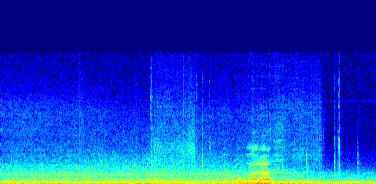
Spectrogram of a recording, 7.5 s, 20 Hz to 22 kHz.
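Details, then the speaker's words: 2009 Chevrolet Cobalt after replacing both wheel bearing hub assemblies, test drive at about 30 km/h: only ordinary tyre and road rumble, no growl or hum rising with speed; quiet wheel bearings. "that's incredible like this is what it's actually like to have a quiet car"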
